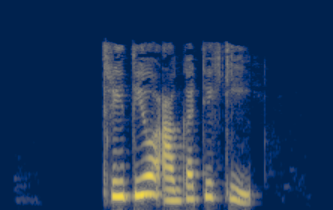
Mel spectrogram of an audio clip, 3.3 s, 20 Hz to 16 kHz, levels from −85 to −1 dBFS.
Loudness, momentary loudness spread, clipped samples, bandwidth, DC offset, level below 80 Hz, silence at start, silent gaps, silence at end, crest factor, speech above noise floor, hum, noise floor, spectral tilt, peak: -16 LUFS; 13 LU; under 0.1%; 7.6 kHz; under 0.1%; -64 dBFS; 1.05 s; none; 0.85 s; 16 dB; 52 dB; none; -67 dBFS; -6 dB/octave; -2 dBFS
